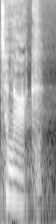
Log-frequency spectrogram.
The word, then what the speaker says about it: Tanakh: And the acronym is TNK. They often pronounce it Tanakh.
